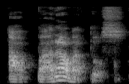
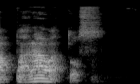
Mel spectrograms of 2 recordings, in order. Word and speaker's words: aparábatos: Inmutable viene del griego aparábatos, con acento en la A, aparábatos, que significa intransferible, inviolable, perpetuo, inmutable, inalterable, permanente y fijo.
